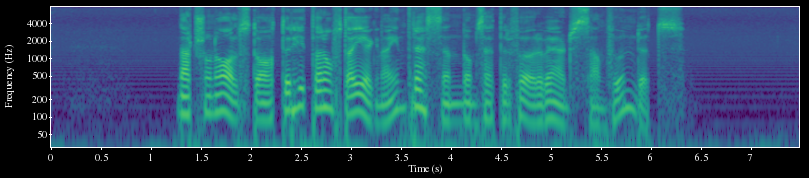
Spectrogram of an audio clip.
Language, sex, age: Swedish, male, 43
